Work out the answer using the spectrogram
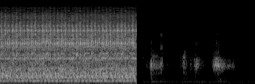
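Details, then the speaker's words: Honda CR-V MK4 1.6 i-DTEC diesel manual, around 15,000-mile service, first start after oil and filter change: harsh rapid clatter at start-up that quickly dies away, because oil was drained and pressure still building. "Don't scare about that noise, because you drain it all the oil. That's why it's like"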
